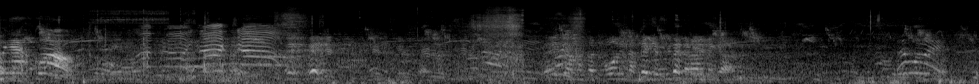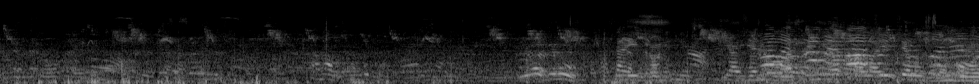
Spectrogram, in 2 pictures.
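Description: Adult spectators chat close by.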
